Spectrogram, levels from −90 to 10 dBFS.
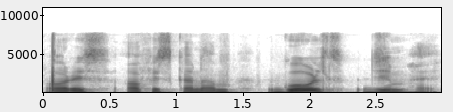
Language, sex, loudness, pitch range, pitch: Urdu, male, -24 LUFS, 125-140 Hz, 130 Hz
